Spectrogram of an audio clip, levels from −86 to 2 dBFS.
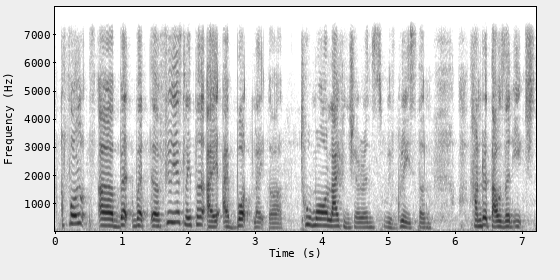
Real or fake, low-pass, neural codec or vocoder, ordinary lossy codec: fake; 7.2 kHz; codec, 16 kHz, 4.8 kbps, FACodec; none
